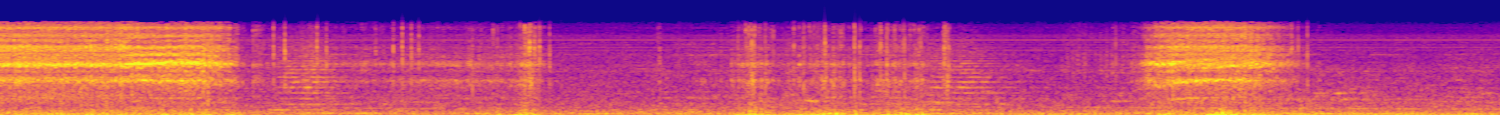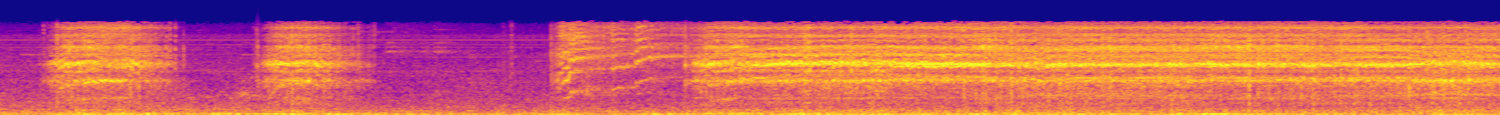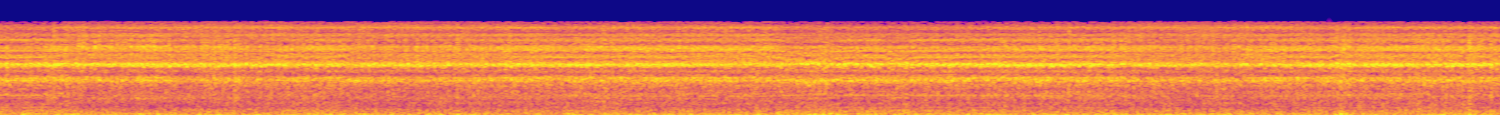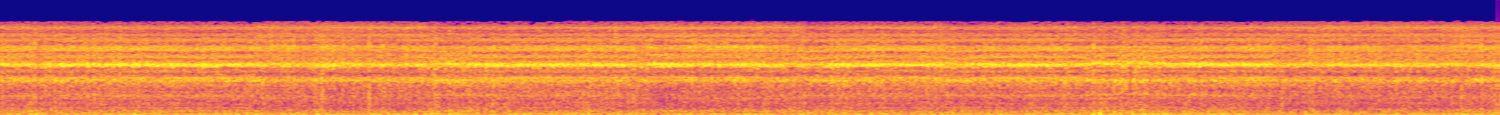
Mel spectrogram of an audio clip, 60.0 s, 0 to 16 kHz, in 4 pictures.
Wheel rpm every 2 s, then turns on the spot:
160, 50, 20, 10, 20, 20, 50, 10, 50, 20, 0, 130, 160, 160, 160, 160, 160, 160, 160, 160, 160, 160, 160, 160, 160, 160, 160, 160, 160, 160.
2-10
